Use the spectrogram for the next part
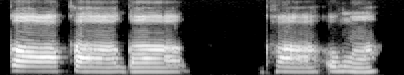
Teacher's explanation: গাটরাল, যেটা গলার পেছন থেকে আওয়াজটা আসে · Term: গাটারাল সাউন্ড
